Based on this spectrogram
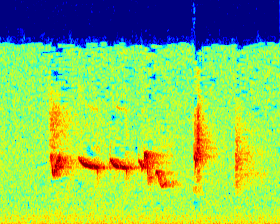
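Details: Chinese hwamei song against noticeable background hiss: a few drawn-out whistled notes sliding down, followed by two short separate notes.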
